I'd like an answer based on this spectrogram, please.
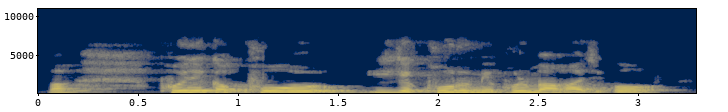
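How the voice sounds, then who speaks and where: A woman pastor preaching in a chatty, animated storytelling manner, full of repeated fillers. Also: lowish voice, a little slow. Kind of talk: storytelling sermon. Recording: dull lo-fi recording.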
